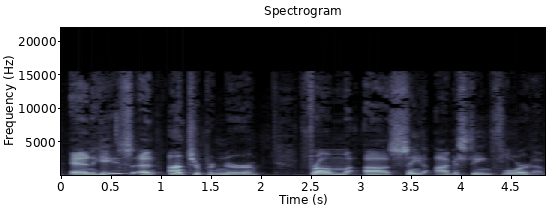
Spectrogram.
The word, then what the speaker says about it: St. Augustine: St. Augustine.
